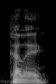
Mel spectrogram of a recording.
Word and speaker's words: Callais: Versus Callais.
